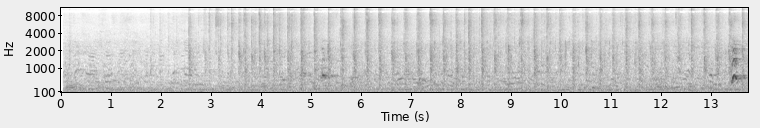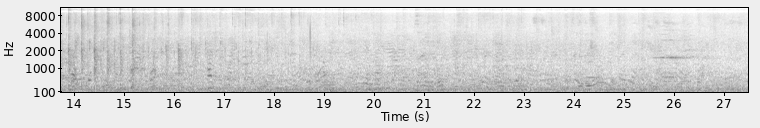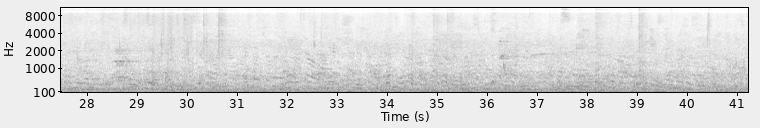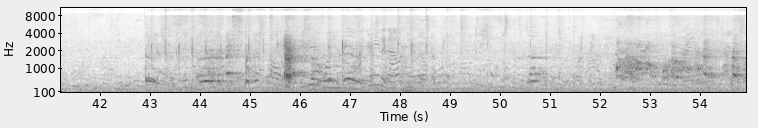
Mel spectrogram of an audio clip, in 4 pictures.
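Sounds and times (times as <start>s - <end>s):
indistinct background chatter: 0.0s - 54.9s
dog barking: 13.4s - 13.8s, 45.7s - 46.1s.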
